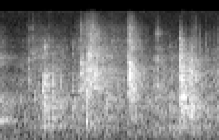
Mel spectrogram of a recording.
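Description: A few short scuffs and rustles of handling, about four in two seconds.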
